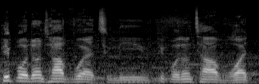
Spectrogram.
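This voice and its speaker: A man's voice: medium pitch, moderate pace, a little mellow, soft background music. Earnest young man outdoors. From Uganda. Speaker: basketball player. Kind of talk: casual interview answer. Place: outdoor parking lot.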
